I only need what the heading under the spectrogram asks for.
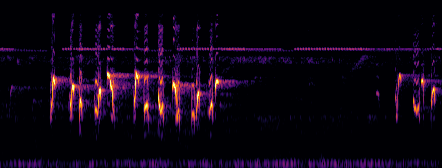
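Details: Red-whiskered bulbul kept in a cage in Thailand, its song played to bring wild birds in quickly: a long rapid run of about twelve warbling whistled notes, a pause, then a shorter phrase begins.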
